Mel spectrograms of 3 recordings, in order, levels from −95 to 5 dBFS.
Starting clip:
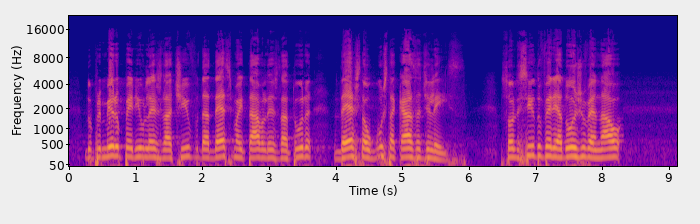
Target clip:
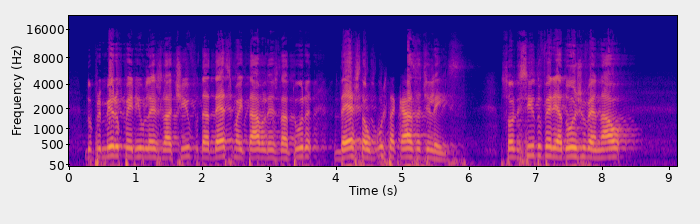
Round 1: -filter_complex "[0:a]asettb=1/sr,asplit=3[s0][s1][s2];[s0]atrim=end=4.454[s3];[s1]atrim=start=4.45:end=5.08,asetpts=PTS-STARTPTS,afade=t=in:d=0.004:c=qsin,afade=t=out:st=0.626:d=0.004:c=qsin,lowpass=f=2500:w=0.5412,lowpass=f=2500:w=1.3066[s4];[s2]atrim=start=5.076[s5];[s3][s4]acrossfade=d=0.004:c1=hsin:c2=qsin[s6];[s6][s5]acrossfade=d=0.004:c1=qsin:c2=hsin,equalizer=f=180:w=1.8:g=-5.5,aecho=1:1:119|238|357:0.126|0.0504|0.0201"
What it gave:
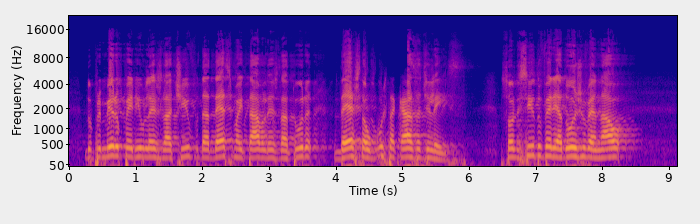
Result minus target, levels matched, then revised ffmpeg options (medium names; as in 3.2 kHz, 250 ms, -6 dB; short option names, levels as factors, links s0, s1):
250 Hz band +3.0 dB
-filter_complex "[0:a]asettb=1/sr,asplit=3[s0][s1][s2];[s0]atrim=end=4.454[s3];[s1]atrim=start=4.45:end=5.08,asetpts=PTS-STARTPTS,afade=t=in:d=0.004:c=qsin,afade=t=out:st=0.626:d=0.004:c=qsin,lowpass=f=2500:w=0.5412,lowpass=f=2500:w=1.3066[s4];[s2]atrim=start=5.076[s5];[s3][s4]acrossfade=d=0.004:c1=hsin:c2=qsin[s6];[s6][s5]acrossfade=d=0.004:c1=qsin:c2=hsin,equalizer=f=180:w=1.8:g=-16,aecho=1:1:119|238|357:0.126|0.0504|0.0201"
